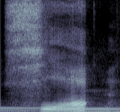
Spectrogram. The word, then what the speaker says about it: 写: 発音記号は XIE の第 3 声低く沈む音になります「しえ」シエこの X の発音はですね比較的口の先の方で前の方で、えー、作るシーンになりますシエ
